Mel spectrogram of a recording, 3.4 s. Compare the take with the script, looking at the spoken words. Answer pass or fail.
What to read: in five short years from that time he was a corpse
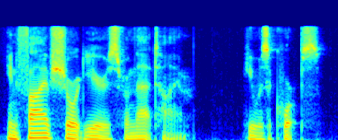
pass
